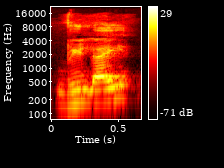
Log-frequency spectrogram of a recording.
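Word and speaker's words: villi: In finger like extensions या projections को क्या बोलते हैं, विलाई, ठीक है, विलाई, या फिर कोई है विली भी प्रोनाउंस करते हैं, विलाई।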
